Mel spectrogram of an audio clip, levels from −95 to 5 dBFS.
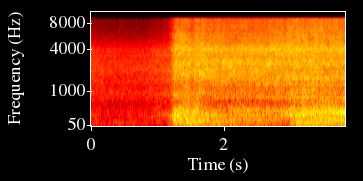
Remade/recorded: remade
